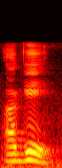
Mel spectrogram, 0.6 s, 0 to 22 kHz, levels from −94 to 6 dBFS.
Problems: background sounds at intervals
